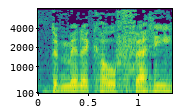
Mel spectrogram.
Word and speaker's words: Domenico Fetti: I believe it's pronounced Domenico Fetti. Is that even close? Good.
